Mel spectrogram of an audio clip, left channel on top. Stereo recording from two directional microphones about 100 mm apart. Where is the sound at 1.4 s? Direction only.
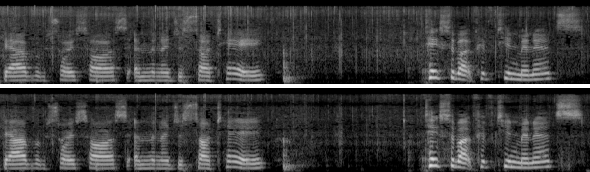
20° right (ahead or behind).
